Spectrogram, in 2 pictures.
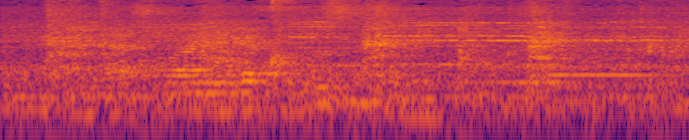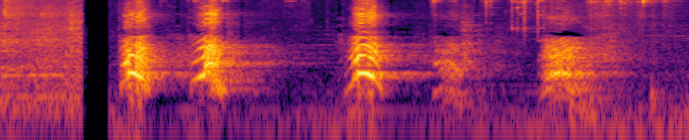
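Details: Irish wolfhound, a pet dog, barking indoors: people talk over music for about four seconds, then five loud, sharp barks follow in quick, uneven bursts, each short and punchy with brief silences between.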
